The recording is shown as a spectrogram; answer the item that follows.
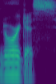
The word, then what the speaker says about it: Norges: They had the Norwegian Sovereign Wealth Fund, which I believe is pronounced Norges.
